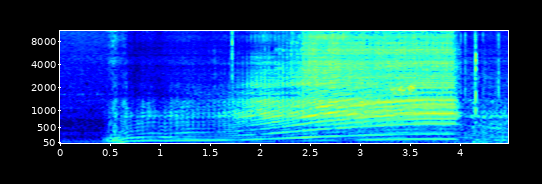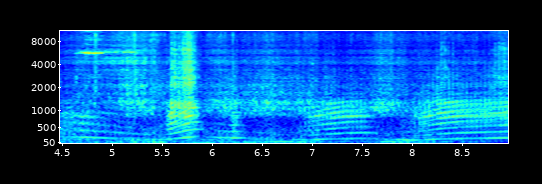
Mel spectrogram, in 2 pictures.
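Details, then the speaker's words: Nissan 350Z VQ35DE V6 with DIY cat-delete exhaust, GoPro recording: loud raspy note pulls up through the revs with a smooth rising drone, lifts off and builds again; clean, healthy. "we have got a few GoPro clips for you on what the vehicle sounds like now I love it it's amazing enjoy"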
